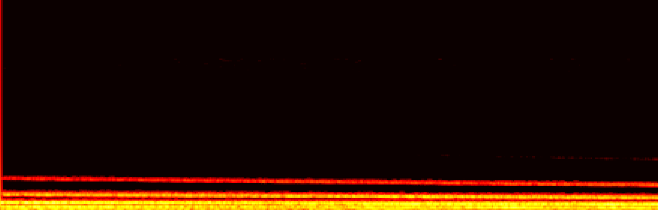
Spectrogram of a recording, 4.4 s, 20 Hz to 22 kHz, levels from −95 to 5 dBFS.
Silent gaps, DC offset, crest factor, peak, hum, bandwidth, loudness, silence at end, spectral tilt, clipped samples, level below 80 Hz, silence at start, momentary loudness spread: none; under 0.1%; 12 dB; -6 dBFS; none; 3.6 kHz; -19 LUFS; 0 s; -11 dB/octave; under 0.1%; -86 dBFS; 0 s; 5 LU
